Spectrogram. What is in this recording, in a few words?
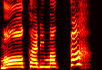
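"moukarimakka", Japanese, girl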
